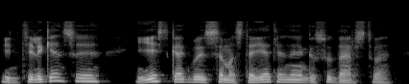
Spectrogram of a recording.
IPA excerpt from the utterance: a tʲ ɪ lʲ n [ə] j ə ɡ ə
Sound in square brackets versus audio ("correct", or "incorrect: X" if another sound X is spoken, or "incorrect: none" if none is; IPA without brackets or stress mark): correct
